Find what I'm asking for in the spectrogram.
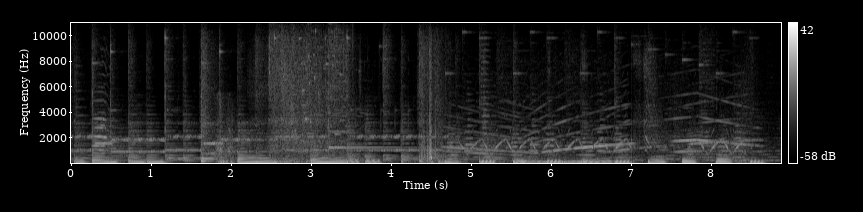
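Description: A police siren wails in rising and falling sweeps over loud, dense music, prominent and close.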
